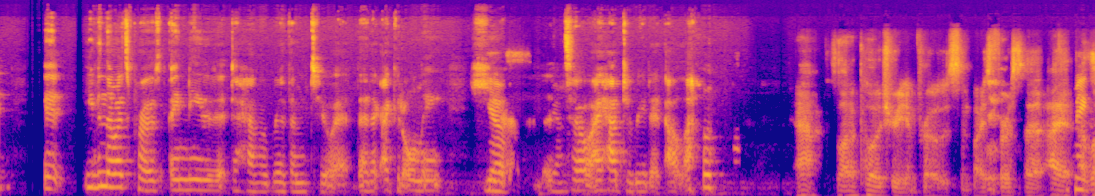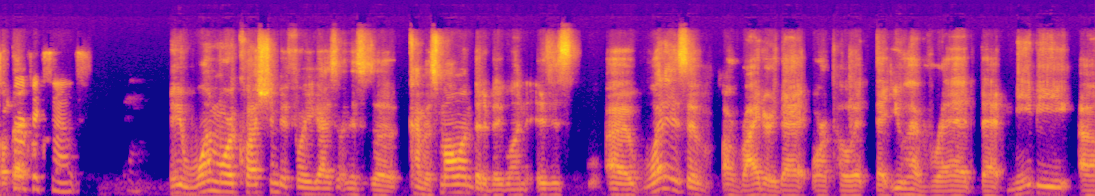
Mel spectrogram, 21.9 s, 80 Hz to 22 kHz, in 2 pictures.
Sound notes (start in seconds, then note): 7.5 chuckles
